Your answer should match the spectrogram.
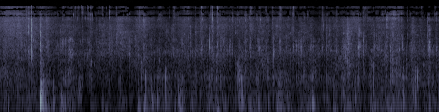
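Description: Two puppies eating wet food from a steel bowl: faint, irregular chewing and smacking with small clicks, and one louder knock about a second in.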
